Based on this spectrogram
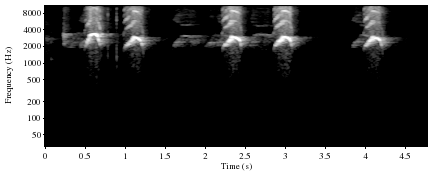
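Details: Cockatiel whistling: five loud, sharp rising-then-falling whistled notes spaced about a second apart, linked by a faint steady thin tone.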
